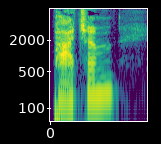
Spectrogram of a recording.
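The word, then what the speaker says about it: pacem: So if you hear, I didn't take Latin, I'm embarrassed to say, but if you hear someone who has taken Latin say that word, PACHM, it's a two-syllable word and it's beautiful.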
